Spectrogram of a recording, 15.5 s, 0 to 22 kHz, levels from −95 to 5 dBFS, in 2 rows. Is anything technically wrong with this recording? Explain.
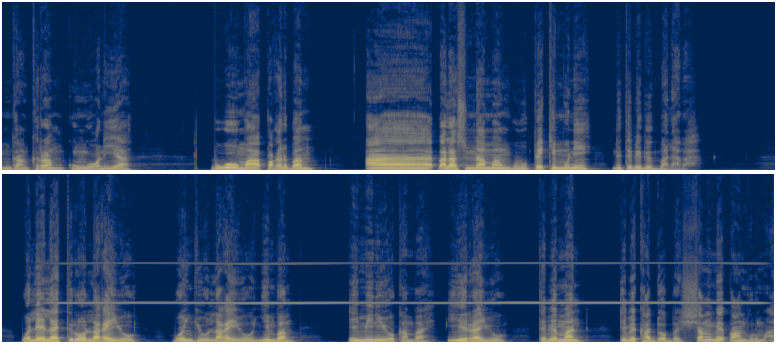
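Yes. From 8.09 s to the end of this speech clip a feedback whistle sits behind the voice: a thin, steady tone at 5.2 kHz, about 20 dB below the speech, swelling and fading slowly in level. The likely cause is a loudspeaker-to-microphone loop held just at the edge of feedback, so one frequency keeps ringing without building up. On a spectrogram it shows as a single bright horizontal line at 5.2 kHz; the waveform barely changes, since the tone is much quieter than the speech.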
